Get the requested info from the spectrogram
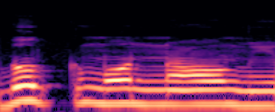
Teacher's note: تنوین کے بعد عین آیا تو اظہار ہوگا، یعنی نون کی آواز ظاہر ادا ہوگی، ظاہر ہو کر ادا ہوگی، یعنی دیر نہیں کریں گے۔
